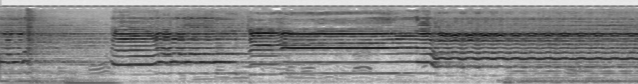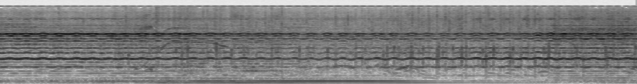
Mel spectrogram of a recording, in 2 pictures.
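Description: A woman singing into a microphone over backing music: short phrases stepping up in pitch, then about four seconds in a long held note with vibrato.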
